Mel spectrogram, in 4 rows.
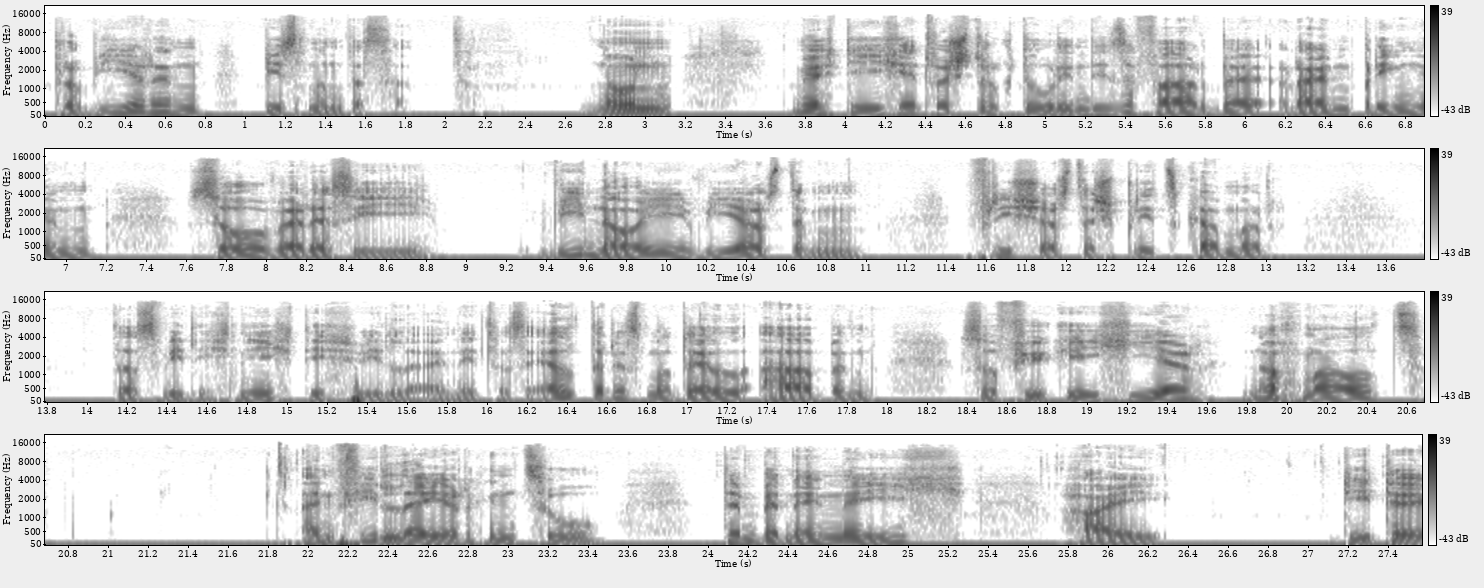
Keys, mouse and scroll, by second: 7.0 KP_Enter, 7.0-7.4 scroll up 1, 7.0 KP_4, 10.9 middle click, 21.9 click, 21.9 alt+middle click, 24.0 click, 25.8-27.5 typing, 26.7 double click.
